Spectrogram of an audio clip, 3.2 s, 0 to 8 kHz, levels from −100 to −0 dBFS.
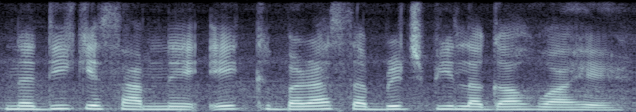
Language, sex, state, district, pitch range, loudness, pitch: Hindi, male, Arunachal Pradesh, Papum Pare, 200-225 Hz, -16 LUFS, 215 Hz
